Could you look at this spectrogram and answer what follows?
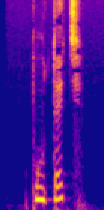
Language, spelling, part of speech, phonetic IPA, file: Russian, путать, verb, [ˈputətʲ], Ru-путать.ogg
- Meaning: 1. to tangle 2. to mix up (with), to confuse (with) 3. to confuse 4. to get mixed up, to confuse 5. to involve in, to embroil 6. to hobble, to fetter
